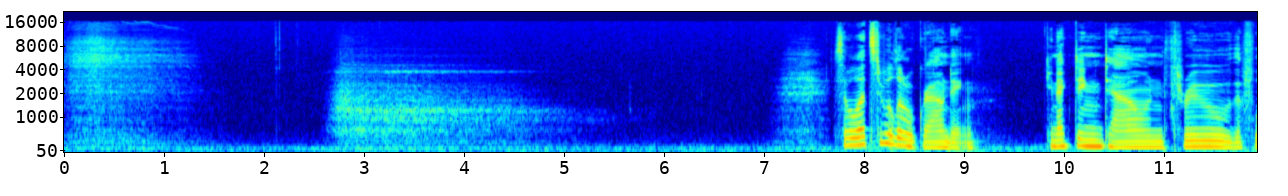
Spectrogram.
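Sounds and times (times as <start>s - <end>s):
person breathing in and out: 0.0s - 1.5s, 2.6s - 5.5s, 7.1s - 7.7s
speech: 7.8s - 9.2s, 9.8s - 11.9s.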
